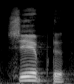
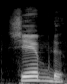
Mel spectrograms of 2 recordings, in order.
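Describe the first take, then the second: First: शेप्ड ending crisply in an unvoiced T; correct pronunciation. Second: शेप्ड with a voiced D ending; wrong pronunciation. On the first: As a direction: say शेप्ड as "shept", ट at the end. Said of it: "क्या होता है?". (शेप्ड का सही उच्चारण, अंत में ट) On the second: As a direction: end शेप्ड on ड, as in a common mistake. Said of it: "तो कुछ लोग इसे शेप्ड". (शेप्ड का गलत उच्चारण, अंत में ड) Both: Shown as a demonstration.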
